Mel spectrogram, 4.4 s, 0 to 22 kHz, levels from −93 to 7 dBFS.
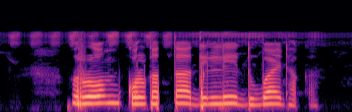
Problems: background sounds at intervals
